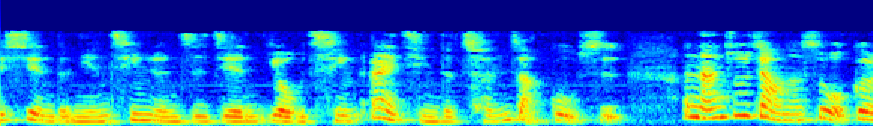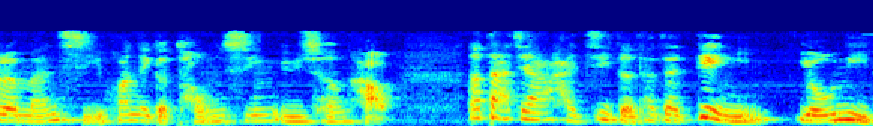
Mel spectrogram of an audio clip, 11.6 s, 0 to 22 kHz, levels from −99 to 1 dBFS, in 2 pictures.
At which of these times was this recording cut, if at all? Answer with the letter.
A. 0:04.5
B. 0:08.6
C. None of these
C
